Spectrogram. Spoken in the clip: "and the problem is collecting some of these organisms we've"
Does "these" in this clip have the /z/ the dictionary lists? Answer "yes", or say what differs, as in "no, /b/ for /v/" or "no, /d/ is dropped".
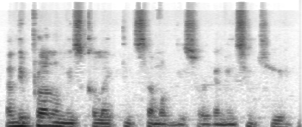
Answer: no, /s/ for /z/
